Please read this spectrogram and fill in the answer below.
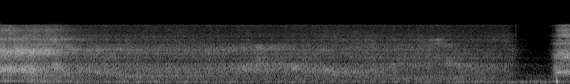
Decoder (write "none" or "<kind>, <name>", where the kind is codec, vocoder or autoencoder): codec, ZipCodec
